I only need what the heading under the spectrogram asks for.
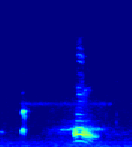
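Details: A crow near water around sunset under a clearing sky gives one hoarse, harsh caw from a distance, lasting about a quarter second, after a brief faint higher note; it seems to answer a person, possibly warning.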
